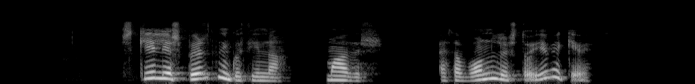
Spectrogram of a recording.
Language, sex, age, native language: Icelandic, female, 40-49, Icelandic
